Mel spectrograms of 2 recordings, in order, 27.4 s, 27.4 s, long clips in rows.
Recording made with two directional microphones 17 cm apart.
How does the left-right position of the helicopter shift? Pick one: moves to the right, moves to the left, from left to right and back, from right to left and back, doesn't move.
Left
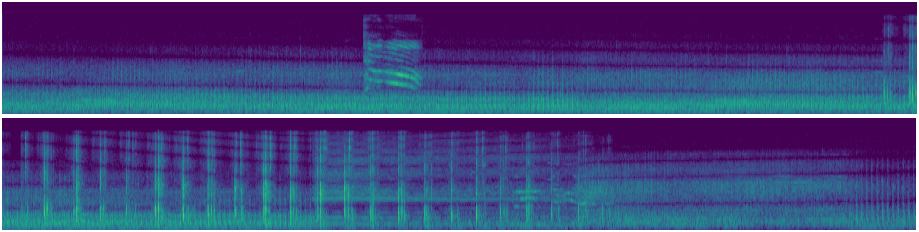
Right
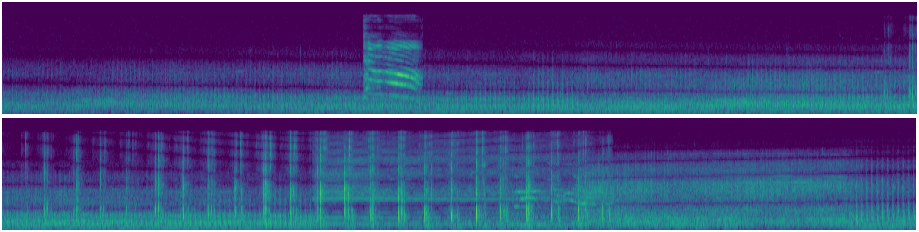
moves to the right.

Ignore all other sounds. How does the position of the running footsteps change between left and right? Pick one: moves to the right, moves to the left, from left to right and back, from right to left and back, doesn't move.
moves to the right.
